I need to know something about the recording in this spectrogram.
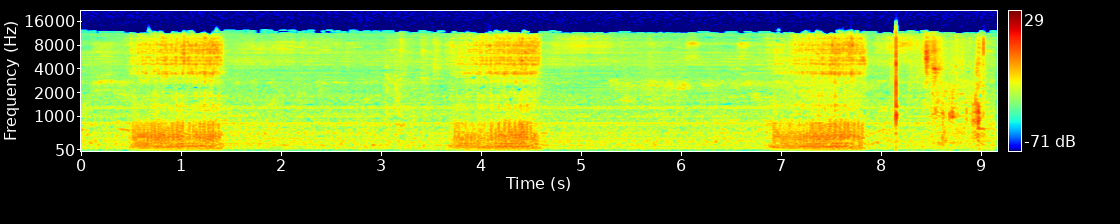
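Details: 12-week-old puppy snoring in sleep: three loud, rattling snores, each about a second long and spaced a few seconds apart, in a quiet room.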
